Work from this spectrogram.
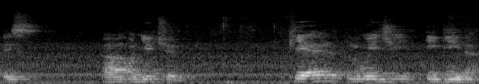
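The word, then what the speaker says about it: Ighina: The Italian genius Pier Luigi Igina, he said that in the centre of the sun is a heart that beats at the same rate as our heart.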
